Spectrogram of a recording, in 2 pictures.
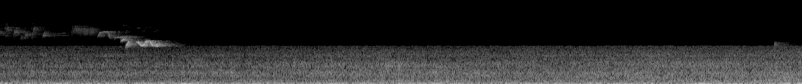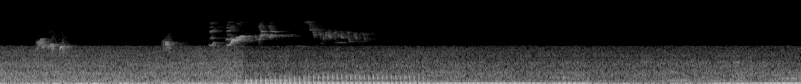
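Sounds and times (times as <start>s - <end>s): bird chirping: 0.0s - 1.9s, 7.8s - 12.2s
low rumbling noise: 0.0s - 16.0s.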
